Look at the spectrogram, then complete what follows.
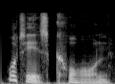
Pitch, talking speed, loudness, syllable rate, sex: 100 Hz, 155 wpm, -18 LUFS, 3.0 syllables/s, male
